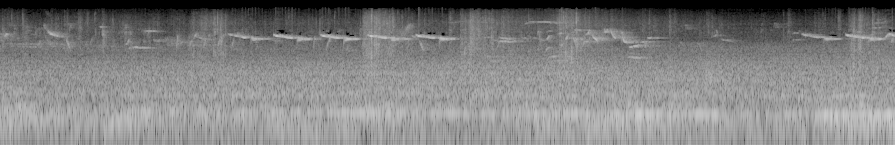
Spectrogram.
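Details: Feeder-visiting lesser redpoll in Hampshire, at least two present: scattered high, thin, descending twitters in loose clusters, with a steady low hum and rustling background.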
